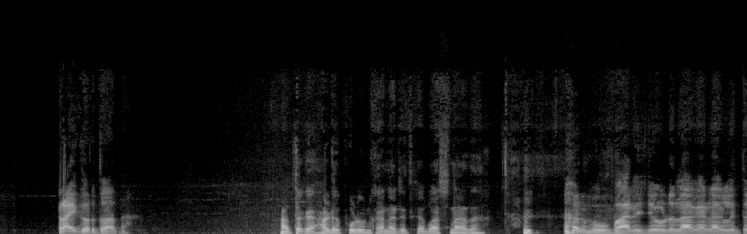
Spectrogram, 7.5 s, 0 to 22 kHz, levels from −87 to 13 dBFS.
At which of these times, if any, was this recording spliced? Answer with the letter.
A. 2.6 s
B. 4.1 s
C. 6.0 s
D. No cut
A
